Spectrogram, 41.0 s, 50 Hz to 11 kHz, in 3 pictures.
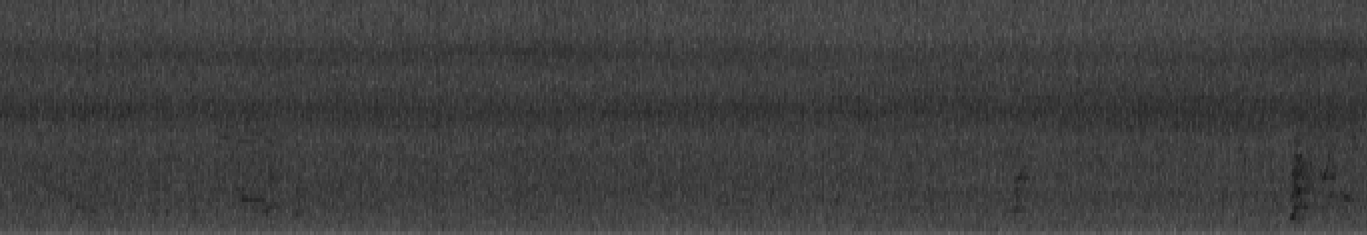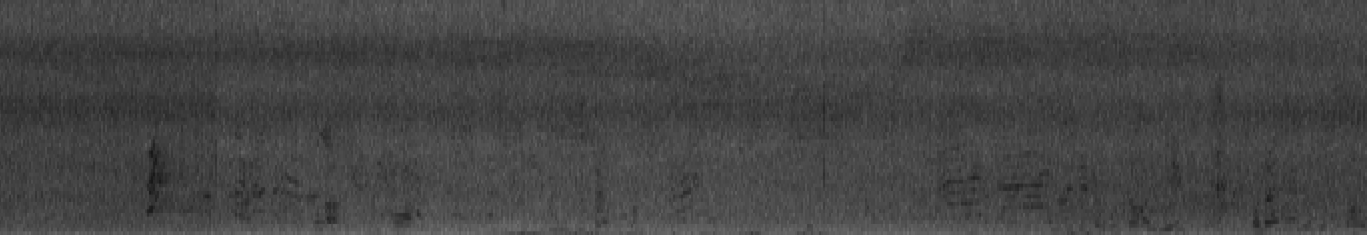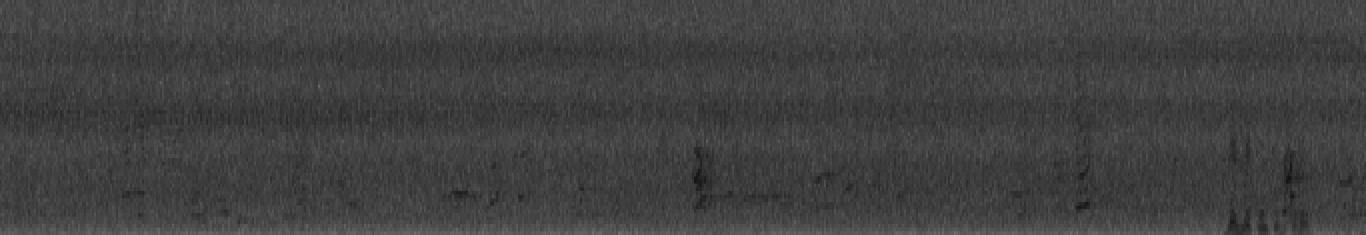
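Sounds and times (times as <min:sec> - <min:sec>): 
flowing river water rushing: 0:00.0 - 0:40.9
speech: 0:39.6 - 0:40.6.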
